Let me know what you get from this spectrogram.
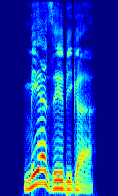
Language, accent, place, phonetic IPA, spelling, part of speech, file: German, Germany, Berlin, [ˈmeːɐ̯ˌzɪlbɪɡɐ], mehrsilbiger, adjective, De-mehrsilbiger.ogg
- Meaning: inflection of mehrsilbig: 1. strong/mixed nominative masculine singular 2. strong genitive/dative feminine singular 3. strong genitive plural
